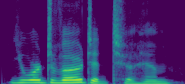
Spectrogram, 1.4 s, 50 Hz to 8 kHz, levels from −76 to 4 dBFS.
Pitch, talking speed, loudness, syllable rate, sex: 195 Hz, 215 wpm, -15 LUFS, 6.2 syllables/s, female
